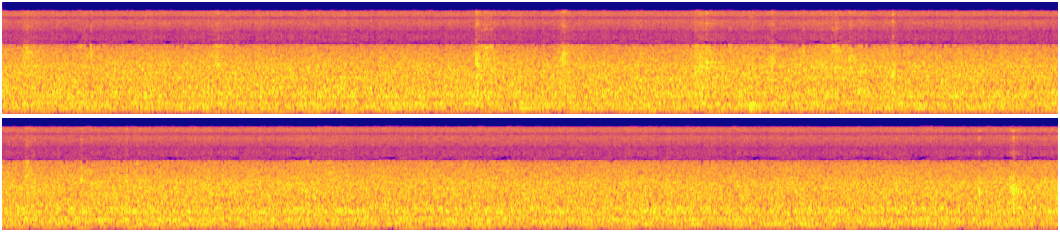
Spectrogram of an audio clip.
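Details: Steady broadband hiss with faint scattered ticking clicks, no animal voice heard.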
